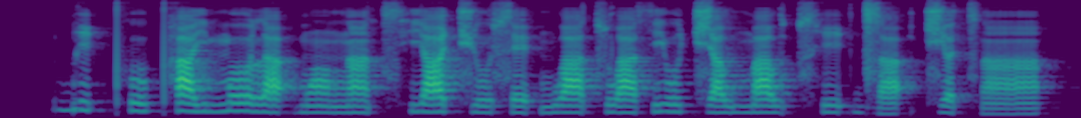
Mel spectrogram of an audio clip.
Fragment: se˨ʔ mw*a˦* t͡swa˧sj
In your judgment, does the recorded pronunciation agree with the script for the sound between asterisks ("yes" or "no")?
no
